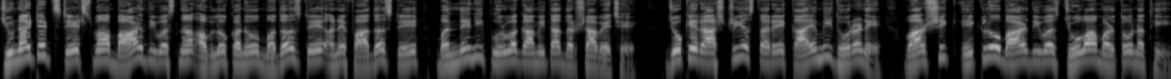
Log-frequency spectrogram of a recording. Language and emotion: Gujarati, neutral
